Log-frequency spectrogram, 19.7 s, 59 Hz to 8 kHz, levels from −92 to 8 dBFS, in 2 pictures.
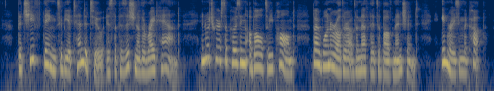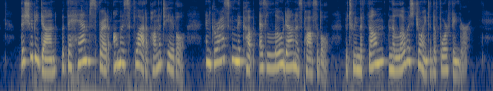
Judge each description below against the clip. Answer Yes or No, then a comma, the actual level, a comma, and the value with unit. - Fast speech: Yes, fast, 215 wpm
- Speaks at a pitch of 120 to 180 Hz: No, high, 220 Hz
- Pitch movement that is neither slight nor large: No, wide, 7.1 semitones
